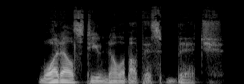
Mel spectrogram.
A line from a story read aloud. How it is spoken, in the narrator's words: I growled, boiling rage coursed through my body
